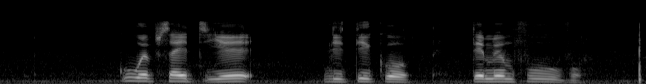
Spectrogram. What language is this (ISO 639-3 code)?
ssw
